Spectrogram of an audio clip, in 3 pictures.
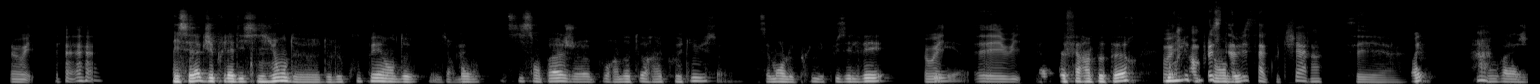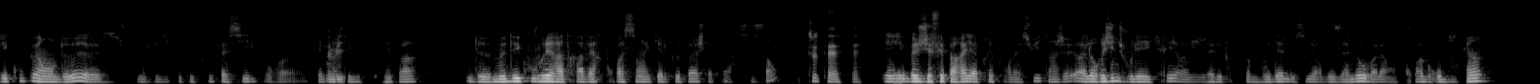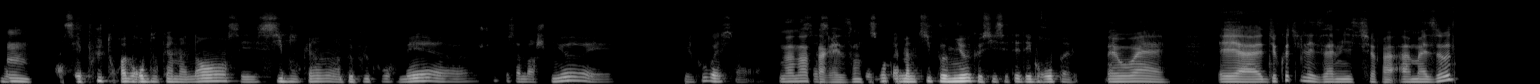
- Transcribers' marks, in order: chuckle; other background noise; inhale
- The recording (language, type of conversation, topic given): French, podcast, Quelle compétence as-tu apprise en autodidacte ?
